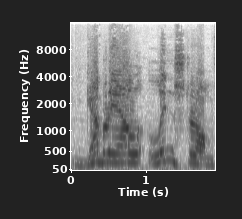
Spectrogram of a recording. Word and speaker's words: Gabriel Lindström: I'd like to welcome to the Back Seat Driver Radio Show, Gabrielle Lindstrom from Sweden. Good morning, Gabrielle. Have I pronounced your name correctly?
